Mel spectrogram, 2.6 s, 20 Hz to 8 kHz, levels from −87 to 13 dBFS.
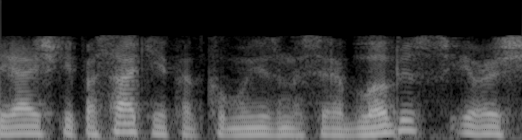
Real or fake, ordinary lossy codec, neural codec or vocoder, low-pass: fake; AAC, 16 kbps; codec, 16 kHz, 0.5 kbps, FunCodec, trained on LibriTTS, 25 frames a second; 7.2 kHz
